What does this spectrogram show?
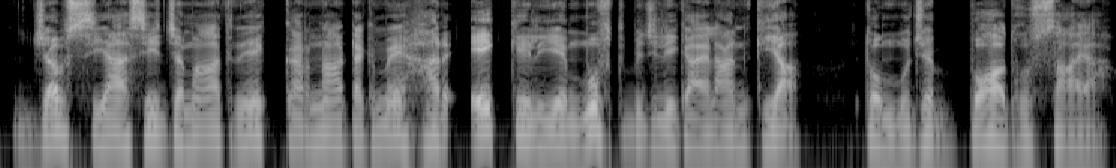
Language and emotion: Urdu, angry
